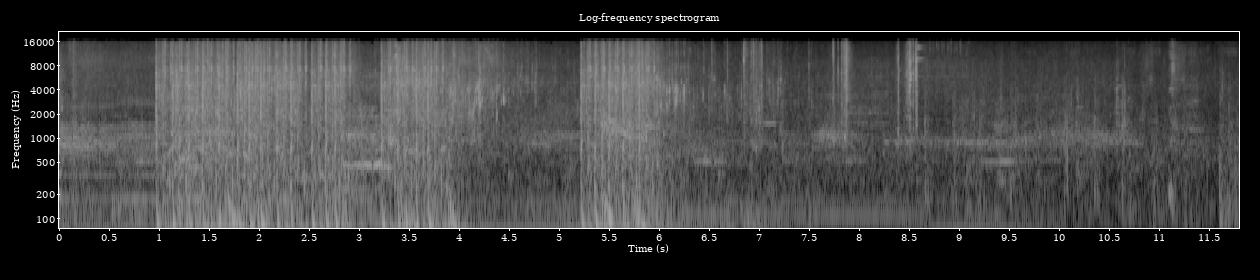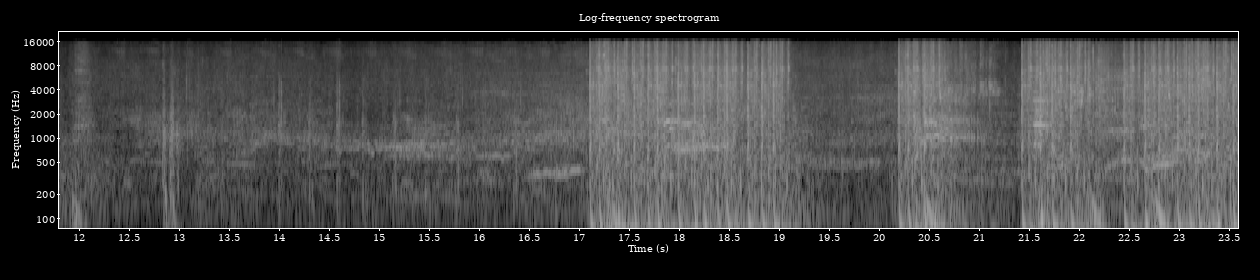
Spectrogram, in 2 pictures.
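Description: A rifle fires loud, rapid bursts of shots.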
